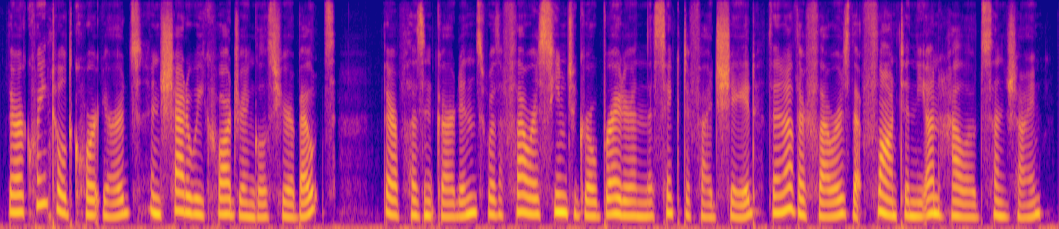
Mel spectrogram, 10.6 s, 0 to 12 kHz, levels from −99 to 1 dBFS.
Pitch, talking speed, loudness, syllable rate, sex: 220 Hz, 185 wpm, -17 LUFS, 6.1 syllables/s, female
